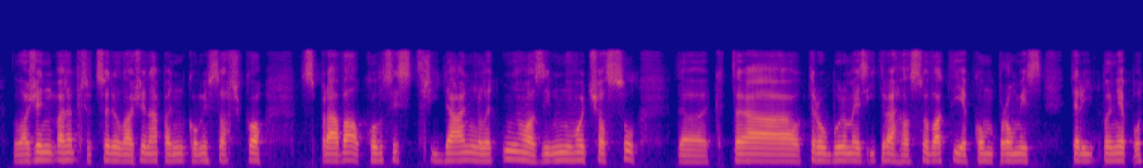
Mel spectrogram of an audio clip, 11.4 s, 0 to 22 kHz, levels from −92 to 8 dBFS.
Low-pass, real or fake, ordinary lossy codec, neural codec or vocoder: 7.2 kHz; fake; none; codec, 24 kHz, 0.9 kbps, WavTokenizer, small release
